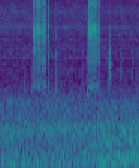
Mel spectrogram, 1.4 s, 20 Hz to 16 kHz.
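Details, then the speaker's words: 351 Windsor cylinder pressurized with air during valve spring swap, truck in gear with e-brake on: three sharp hisses as tightening the centre stud compresses the springs and opens a valve, cylinder losing pressure. Air leak past open intake valve. "once i tighten it down enough okay so it lost pressure so that's an intake valve"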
